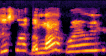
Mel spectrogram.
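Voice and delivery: giddy. Retold or imitated. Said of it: "I'm like".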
